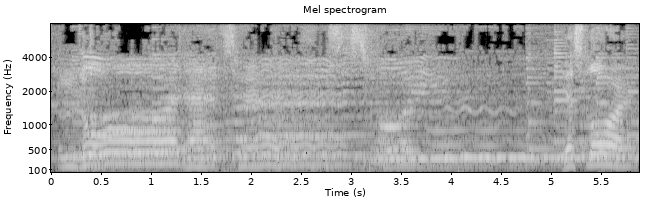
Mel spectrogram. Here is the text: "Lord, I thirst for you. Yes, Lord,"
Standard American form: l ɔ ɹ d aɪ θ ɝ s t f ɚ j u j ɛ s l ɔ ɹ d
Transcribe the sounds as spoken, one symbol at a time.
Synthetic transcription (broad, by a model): l ɔ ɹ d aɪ t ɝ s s f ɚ j u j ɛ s l ɔ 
